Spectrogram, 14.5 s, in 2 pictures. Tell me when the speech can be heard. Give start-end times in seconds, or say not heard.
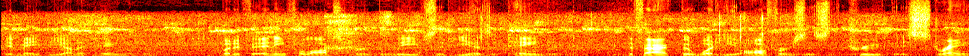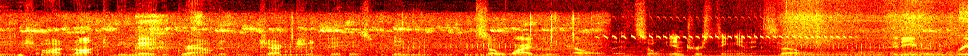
0.0-14.4.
